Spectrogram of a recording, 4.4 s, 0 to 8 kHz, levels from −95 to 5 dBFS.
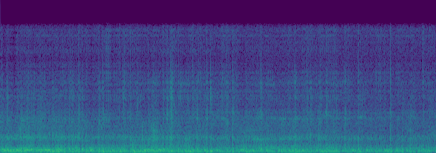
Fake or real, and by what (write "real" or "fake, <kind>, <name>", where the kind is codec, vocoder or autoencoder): fake, codec, ZipCodec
